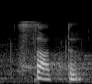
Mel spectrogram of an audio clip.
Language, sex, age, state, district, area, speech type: Punjabi, female, 18-30, Punjab, Pathankot, rural, read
